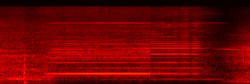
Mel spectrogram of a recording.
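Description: A router whines loudly while cutting wood.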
